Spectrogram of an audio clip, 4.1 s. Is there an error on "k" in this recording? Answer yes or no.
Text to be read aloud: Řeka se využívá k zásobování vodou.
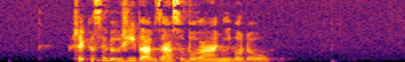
no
